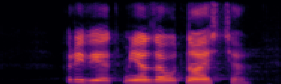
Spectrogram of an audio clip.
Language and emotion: Russian, neutral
